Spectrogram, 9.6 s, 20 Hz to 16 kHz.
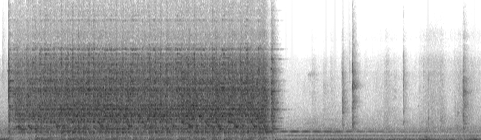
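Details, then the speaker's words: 2003 Yukon 5.3 L LS engine swapped into a 1994 C1500, on the stand with fuel pump primed by jumper wire: starter spins it evenly about three per second for five seconds, never fires; crank no start, owner concludes missing spark. "now I'm going to crank it and we'll find out if it's fuel or spark that it's missing [Music] yeah it's not firing off at all so it's got to be spark"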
